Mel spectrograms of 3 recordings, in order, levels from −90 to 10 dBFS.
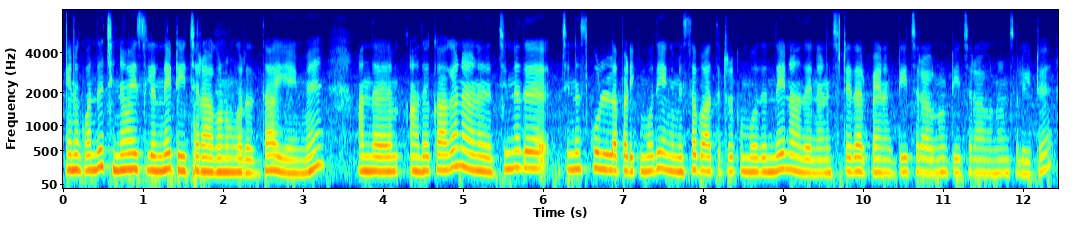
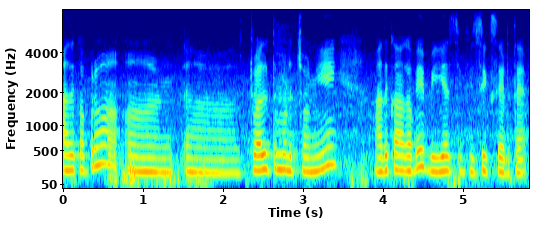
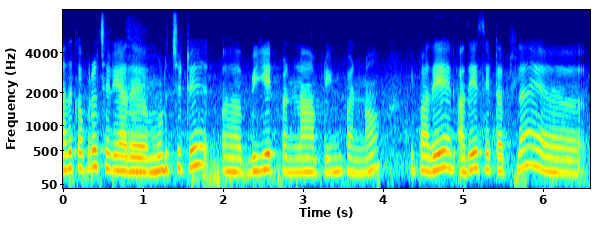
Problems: constant background noise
